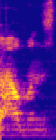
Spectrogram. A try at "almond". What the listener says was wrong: both of you are using incorrect British English pronunciation. It's almond, like AHLMOND. Almond.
